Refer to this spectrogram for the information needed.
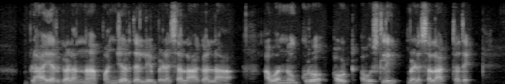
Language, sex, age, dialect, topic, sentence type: Kannada, male, 31-35, Mysore Kannada, agriculture, statement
